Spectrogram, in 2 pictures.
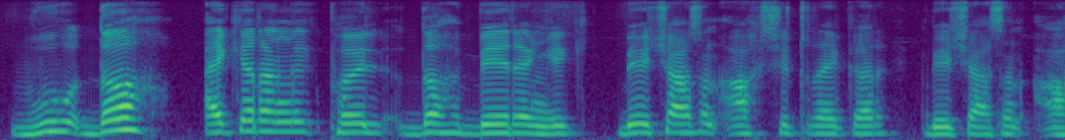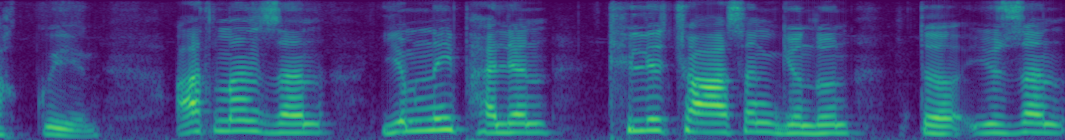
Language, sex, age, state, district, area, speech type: Kashmiri, male, 18-30, Jammu and Kashmir, Anantnag, rural, spontaneous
